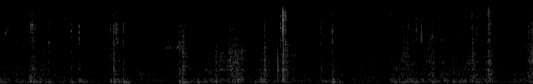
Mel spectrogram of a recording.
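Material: Cardboard.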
